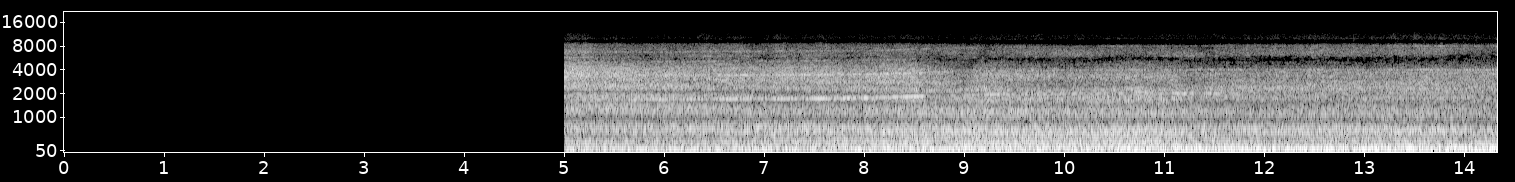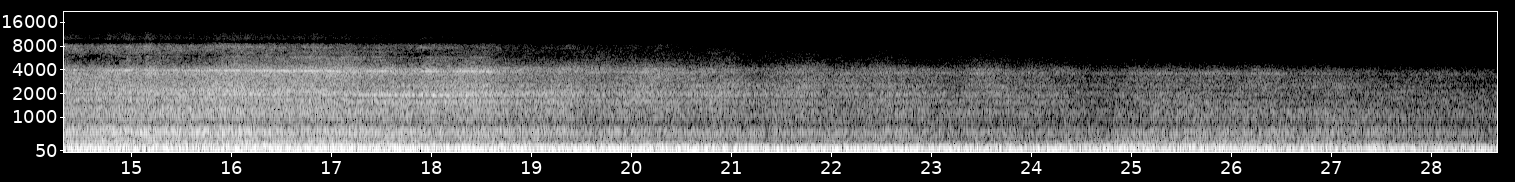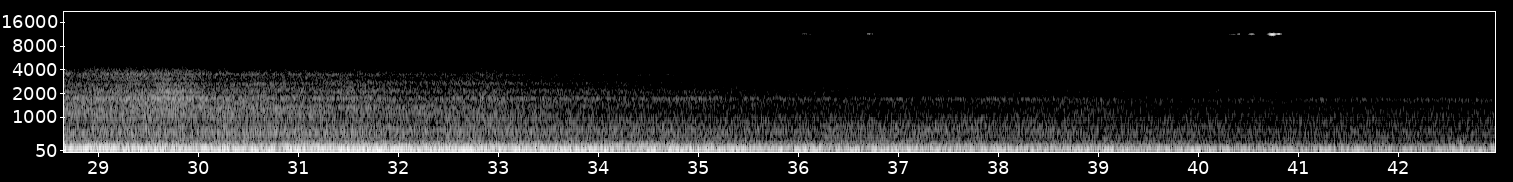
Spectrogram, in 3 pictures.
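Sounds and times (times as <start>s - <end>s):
jet engines deep rumble: 5.0s - 42.9s.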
